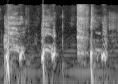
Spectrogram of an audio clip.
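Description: A man coughing three times in short, harsh bursts, as in an acted asthma attack. Soft background music plays underneath.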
